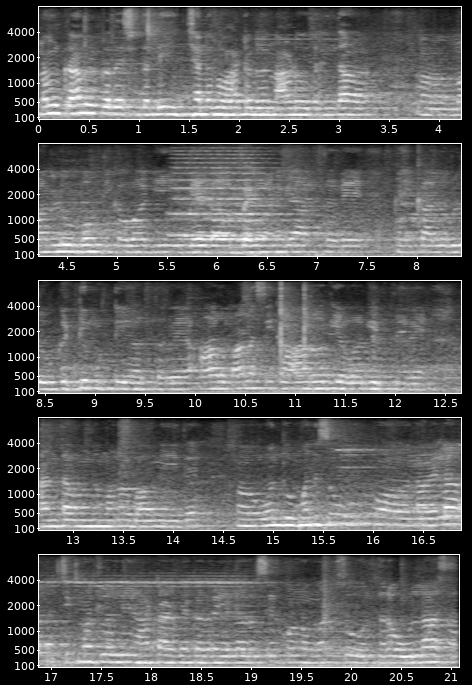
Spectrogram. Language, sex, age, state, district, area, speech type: Kannada, male, 45-60, Karnataka, Kolar, rural, spontaneous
